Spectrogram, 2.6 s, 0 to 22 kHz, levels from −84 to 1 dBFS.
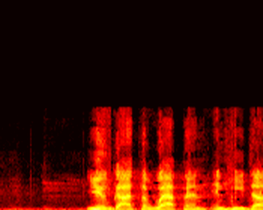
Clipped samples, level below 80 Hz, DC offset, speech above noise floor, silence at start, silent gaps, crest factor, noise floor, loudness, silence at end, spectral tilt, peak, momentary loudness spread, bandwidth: under 0.1%; -50 dBFS; under 0.1%; 29 dB; 0.9 s; none; 20 dB; -48 dBFS; -19 LUFS; 0 s; -5.5 dB/octave; -2 dBFS; 6 LU; 11 kHz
